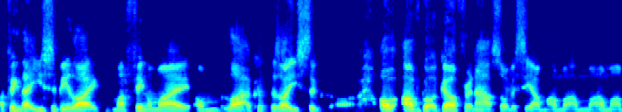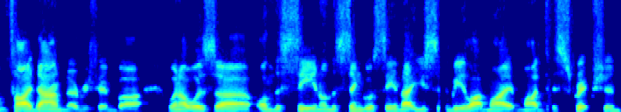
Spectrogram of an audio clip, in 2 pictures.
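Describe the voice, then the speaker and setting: With a strong British accent, a man speaks in fairly even intonation. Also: medium pitch for a man, fairly quick pace, big swings in loudness, dry, close sound with no echo. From England. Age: 20s. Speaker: mixed martial arts fighter. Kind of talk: interview. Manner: hesitant, many fillers and repetitions.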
